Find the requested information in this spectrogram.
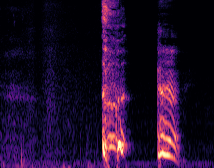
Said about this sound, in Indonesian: Batuk gak kelar-kelar. Mau nyanyi minggu depan gak bakalan bisa ini.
